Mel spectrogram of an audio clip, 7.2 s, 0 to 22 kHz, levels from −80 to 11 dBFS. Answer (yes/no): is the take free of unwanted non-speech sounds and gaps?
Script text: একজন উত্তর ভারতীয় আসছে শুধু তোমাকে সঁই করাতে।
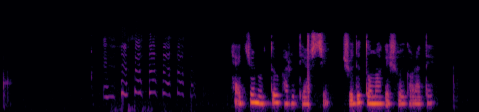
no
